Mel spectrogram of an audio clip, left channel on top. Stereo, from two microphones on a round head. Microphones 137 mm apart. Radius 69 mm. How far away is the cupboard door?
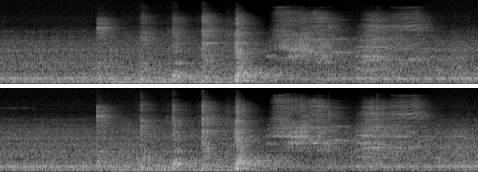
About 2.0 m.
